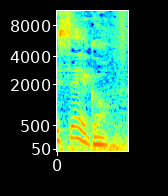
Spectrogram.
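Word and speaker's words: Shé:kon: When I first opened the show, you heard me say Sego. That is a Gonyageha word for hello, but it's not spelled like it sounds. It's spelled S-H-E colon K-O-N. The letter K sounds like a G.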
